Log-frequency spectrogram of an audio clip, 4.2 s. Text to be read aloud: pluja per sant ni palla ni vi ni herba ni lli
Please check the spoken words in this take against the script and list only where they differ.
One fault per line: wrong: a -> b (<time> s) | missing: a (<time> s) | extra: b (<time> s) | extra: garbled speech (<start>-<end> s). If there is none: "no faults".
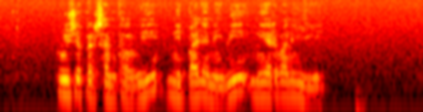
extra: albí (1.3 s)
